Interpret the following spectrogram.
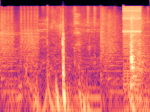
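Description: A football is kicked hard about a second in, a single sharp thud, over background music. A second knock comes near the end as the ball strikes a target board on the goal.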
